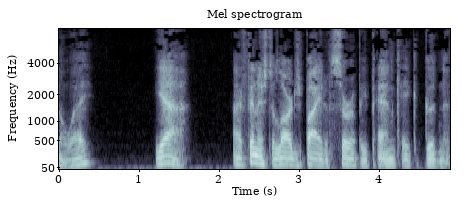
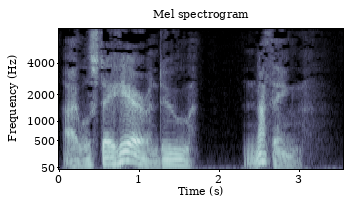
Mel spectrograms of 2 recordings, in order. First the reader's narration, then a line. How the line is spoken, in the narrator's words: Thomas said, his voice a little bitter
